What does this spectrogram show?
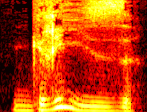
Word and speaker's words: grise: Gris, don't pronounce the S, but then for the feminine form, grise. Remember? Grise. Alright? So when you add this E, basically it gives you the pronunciation or the possibility to pronounce the previous letter here. It's Z. Grise. Alright? So gris, masculine form, feminine form, grise.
